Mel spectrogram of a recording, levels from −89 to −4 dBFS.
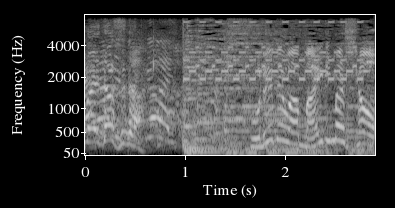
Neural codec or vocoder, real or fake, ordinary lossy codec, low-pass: none; real; none; 7.2 kHz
